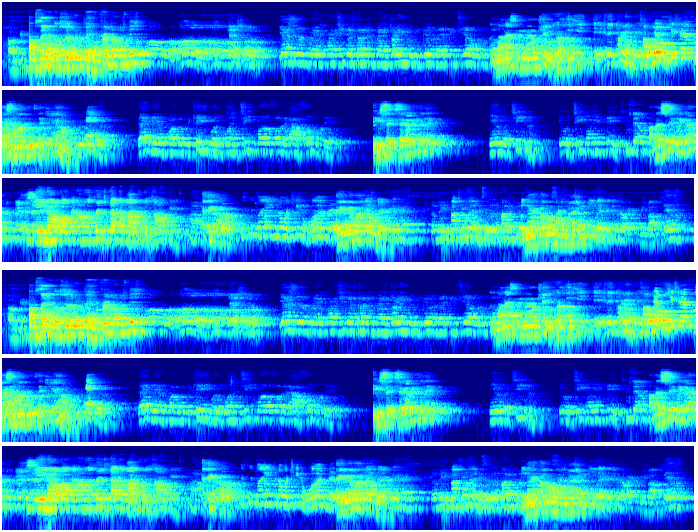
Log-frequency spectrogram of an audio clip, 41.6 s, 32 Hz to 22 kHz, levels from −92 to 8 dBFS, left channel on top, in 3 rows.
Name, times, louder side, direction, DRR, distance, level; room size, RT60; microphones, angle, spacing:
voice 1, 0.1-2.7 12.3-12.6 12.8-13.4 26.4-26.7 27.1-27.5 27.8-31.3 31.9-32.3 34.2-35.8 36.5-37.9 38.3-38.5 38.8-38.9 39.3-40.8, left 1 dB, 25° left, -3 dB, 0.8 m, -32 dB
voice 2, 0.8-2.6 4.5-5.1 5.6-10.6 12.3-13.3 13.9-16.0 16.6-20.5 23.6-24.5 25.0-26.2 31.4-31.9 34.9-35.9 36.3-38.6 39.0-39.8 41.0-41.3, equal, 50° left, -3 dB, 0.6 m, -42 dB
voice 3, 1.3-5.2 10.7-12.9 39.2-39.3, equal, 5° left, 1 dB, 0.3 m, -40 dB
voice 4, 9.8-11.4 13.8-15.2 21.3-22.6 26.8-27.8 28.1-28.8 30.3-30.4 31.7-32.2 34.4-35.3 38.1-39.4, left 1 dB, 30° right, -8 dB, 1.4 m, -33 dB
voice 5, 13.0-14.2 15.5-15.8 32.7-34.8, right 2 dB, 75° right, 3 dB, 0.5 m, -37 dB
6.1 x 2.3 x 3.0 m, 1.3 s
head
